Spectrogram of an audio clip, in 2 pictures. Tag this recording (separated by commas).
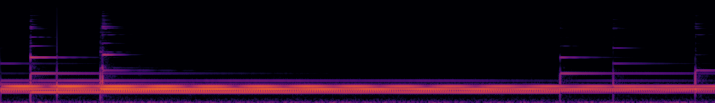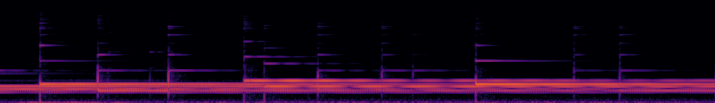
wind chime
